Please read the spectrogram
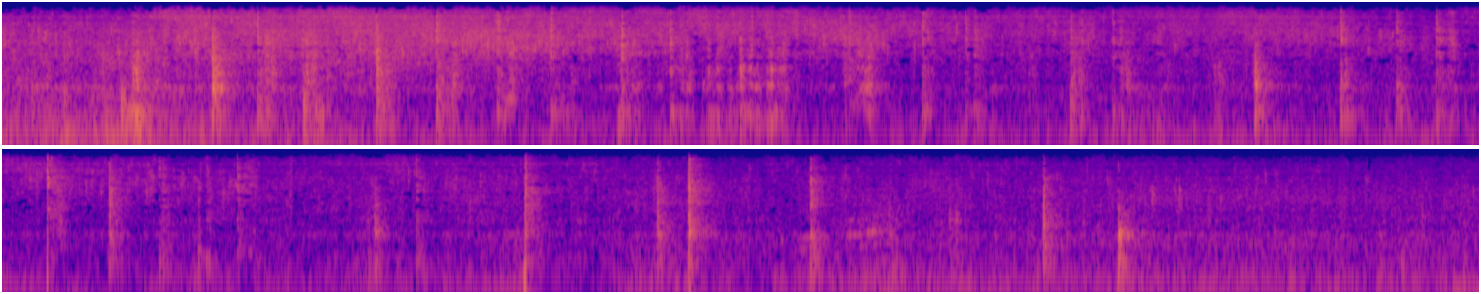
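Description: Chopped ginger, onion and garlic sizzling in hot oil in an aluminium wok as they are stirred, with sharp taps of the utensil against the pan. The sizzle is loudest in the first few seconds and dies down, leaving scattered taps and scrapes.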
